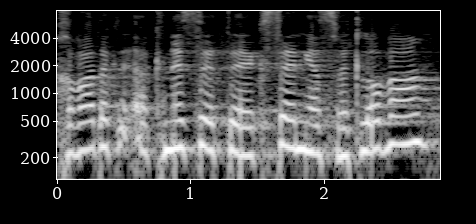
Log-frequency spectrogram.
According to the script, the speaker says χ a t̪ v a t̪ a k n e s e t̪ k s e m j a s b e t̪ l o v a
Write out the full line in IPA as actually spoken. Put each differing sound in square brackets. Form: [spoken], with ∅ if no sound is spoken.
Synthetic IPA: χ a [∅] v a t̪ a k n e s e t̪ k s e [n] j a s [v] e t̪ l o v a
